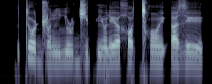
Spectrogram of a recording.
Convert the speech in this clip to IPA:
t o ɖ͡ʐ ɔ n ʎ u ɭ d͡ʑ ɪ pʲ ɔ̃ ɾ e ə̯ χ ɔ ǀʰ ɔ̃ ɪ̯ ʔ a z ɪ

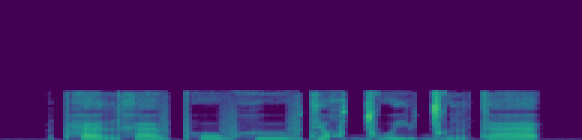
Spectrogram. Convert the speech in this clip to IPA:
pʰ æ r x æː v pʰ oː v x ɯː v tʲ o χ ɡ͡ǀ o j y ɡ͡ǀ ɯ r t æː

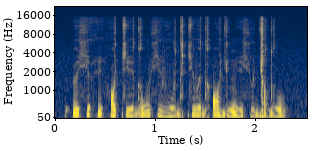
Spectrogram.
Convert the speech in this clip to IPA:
ʔ ɨ ç ɨ h i h ɔ c i d ʊ w u ç i v u d ɨ c v ɨ d ʔ ɔ ɟ ʊ ɲ i ç u ɟ ɔ d u

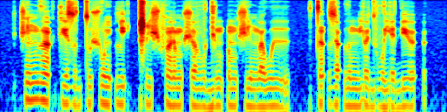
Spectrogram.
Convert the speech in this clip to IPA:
t͡ʃ ĩ m ð œ̃ ʔ kʲ œ z ʊ d t u ʃ w ĩ ʔ lʲ e ʔ ǁ i ʃ f œ̃ ɾ œ m ʃ œ v ʊ ɡʲ ʊ m ʔ ə̃ m ʃ i m ɾ œ w ɨ | t ə̃ ʔ z œ ʔ ð ɨ m j ø d v ʊ j e d ɾʲ ø ʔ

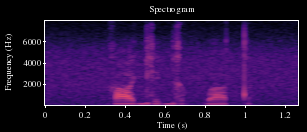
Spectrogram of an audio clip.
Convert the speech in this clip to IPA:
k a ɡʲ ɛ ɡʲ ɔ ɡ͡b a t

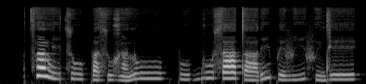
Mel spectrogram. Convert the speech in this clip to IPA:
t͡s ã˦ l i˨ t͡s uː˨ p a˨ s u˨ ɣ ã˨ l uː˦ | p uː˨ ɡ͡b uː˦ s aː˦ t aː˨ ɾ iː˦ p e˨ v iː˨˦ f ĩ˨ d eː˦

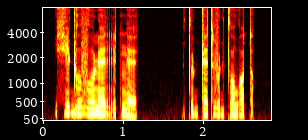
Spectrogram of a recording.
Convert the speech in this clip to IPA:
ç i ɖ ʊ v o ɳ ɛ r ʉ t n ɛ | t̪ ʉ ɖ ʈ ɛ t v ʊ ɖ t̪ ɔ w ɔ t

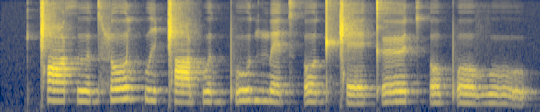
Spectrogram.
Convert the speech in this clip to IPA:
ǁ ɑ x ɯ d ɬ o l kʷ i ǁ ɑ kʷ ɯ d pʼ u d m e t͡sʼ o d ǁ e kʼ ø t͡sʼ o pʼ o v u

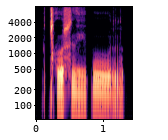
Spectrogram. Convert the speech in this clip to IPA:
ǀʰ ʊ ɬ ð e̤ p uː r

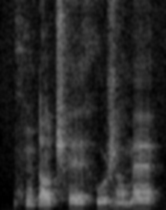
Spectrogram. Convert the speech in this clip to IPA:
x ũ˦ ɗ ɑ˦ ʈ͡ʂʰ ɛː˨ h u˨˦ ʐ ɑ̃˨ m æ˦

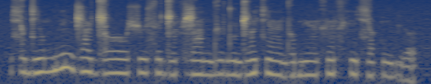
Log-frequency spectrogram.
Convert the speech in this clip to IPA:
ɕ ɤ d͡ʑ ĩ ʊ̯ m b ĩ n d͡ʒ a ɪ̯ ɖ͡ʐ ɤː ʊ̯ ʃ y s i ɖ͡ʐ ɐ̃ s ʐ a n d ɨ d ũ ɖ͡ʐ ɐ̃ t͡ɕ ɛ̃ː d ɤ bʲ ɛ̃ː x ɛ̃ s x ĩ ɕ ɐ k ũ ɡ͡b i ə̯

